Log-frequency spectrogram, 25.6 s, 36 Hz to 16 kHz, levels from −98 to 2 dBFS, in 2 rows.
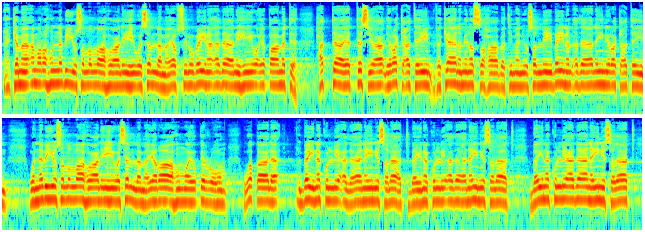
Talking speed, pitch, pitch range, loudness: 110 wpm, 180 Hz, 170-185 Hz, -16 LUFS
